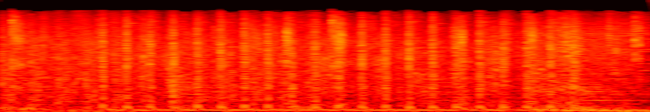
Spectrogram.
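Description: Rapid gunfire in the Fortnite video game, a dense burst of repeated shots in a steady fast rhythm running the whole stretch, loud and close with no talking over it.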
